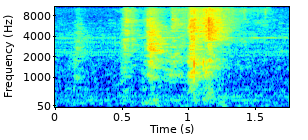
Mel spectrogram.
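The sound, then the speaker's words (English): A dog whimpers softly, letting out two short, high-pitched whines about half a second apart, with the second slightly louder. It sounds fairly faint, with no talking. “Oh, your dog is come.”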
